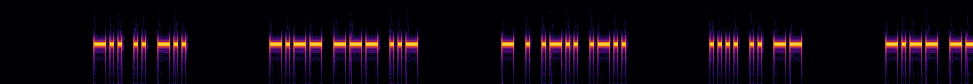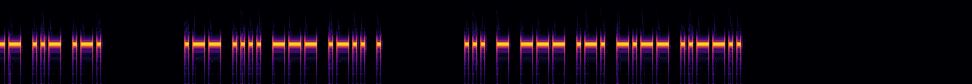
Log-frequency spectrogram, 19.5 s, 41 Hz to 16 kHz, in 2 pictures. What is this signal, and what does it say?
Morse code, heard as a keyed tone, about 31 wpm, 700 Hz. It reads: DID YOU TELL HIM YOUR WHOLE STORY?
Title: 3x Word-Spacing - Sentences from Top 400 Words - 30wpm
